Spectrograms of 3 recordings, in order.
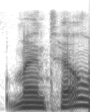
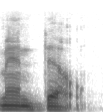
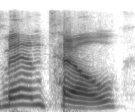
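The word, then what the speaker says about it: Mantell: it was a habit yeah so it's it's mantel or is it mandel it's it's mantel and harrison ford mispronounced it in that particular take of empire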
